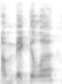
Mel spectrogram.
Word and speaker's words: amygdala: of your brain and when I say amidala with the soft G I'm talking about the boss of the game so keep that in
